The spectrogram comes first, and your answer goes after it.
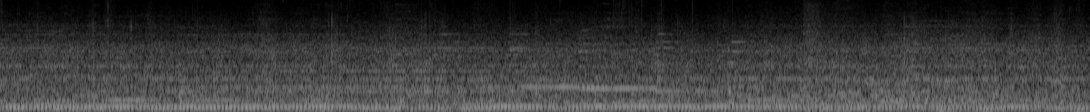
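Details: A steady, low mechanical hum with constant tonal bands fills the whole stretch, like a running engine or motor. There is no animal voice.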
